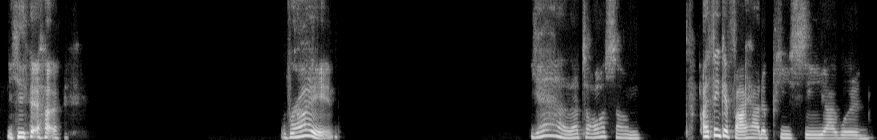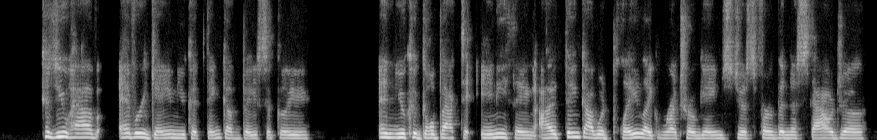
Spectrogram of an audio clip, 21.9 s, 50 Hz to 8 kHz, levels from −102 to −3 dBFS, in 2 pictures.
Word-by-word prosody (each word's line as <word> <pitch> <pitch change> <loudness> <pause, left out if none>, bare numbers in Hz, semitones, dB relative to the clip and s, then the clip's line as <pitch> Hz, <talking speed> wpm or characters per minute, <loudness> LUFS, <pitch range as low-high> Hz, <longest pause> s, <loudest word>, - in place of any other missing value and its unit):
Yeah. 245 -3 +3 2.8
Right. 250 - +2 2.4
Yeah, 270 0 -2
that's 210 +3 -5
awesome. 215 -6 -6 0.8
I 275 - +8
think 325 +2 +4
if 280 -2 +5
I 185 +1 +5
had 205 -1 -2
a - - +2
PC, 190 -1 -5
I 180 -1 -5
would 175 -2 -6 0.7
'cause 250 -3 +2
you 260 0 +7
have 230 -1 0 0.3
every 230 -1 +3
game 195 +2 -1
you 195 -1 -1
could 175 -1 -4
think 190 +3 -4
of 170 -3 -4
basically, 180 0 -3 0.8
and 225 -2 +3
you 225 - +7
could 220 -3 +2
go 205 0 +1
back 195 -1 -1
to - - -4
anything. 200 -4 0
I 200 +2 +1
think 245 0 +3
I 210 -4 +2
would 195 -4 0
play, 195 +5 +2
like, 180 -6 +3
retro 180 -1 -2
games 175 0 -2
just 180 -2 -3
for 190 -3 +1
the 185 0 +3
nostalgia 175 0 -2
195 Hz, 120 wpm, -24 LUFS, 180-230 Hz, 2.8 s, I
